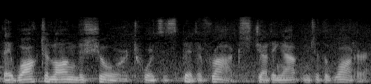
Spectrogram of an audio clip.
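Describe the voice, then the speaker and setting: A man acting as the measured storyteller of a suspense audio drama, reading scripted narration. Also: lowish voice, over music, natural voice, low-quality recording. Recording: very loud ambient sound effects behind.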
